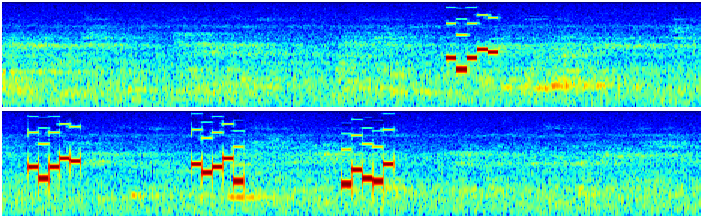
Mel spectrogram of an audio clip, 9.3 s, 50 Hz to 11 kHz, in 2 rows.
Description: Five-tone selective call (ZVEI), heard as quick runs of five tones, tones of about 70 ms, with the noise of a subway station. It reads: 73709 73709 85702 16328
